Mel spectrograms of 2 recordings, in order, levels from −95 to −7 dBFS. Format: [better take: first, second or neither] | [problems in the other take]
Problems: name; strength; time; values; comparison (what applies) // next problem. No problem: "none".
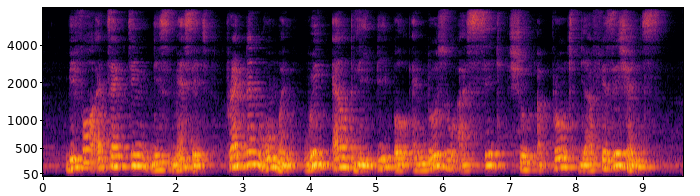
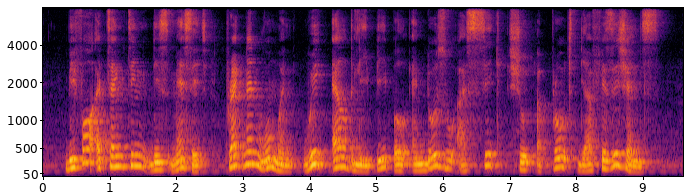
second | room echo; dies away in 0.8 s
